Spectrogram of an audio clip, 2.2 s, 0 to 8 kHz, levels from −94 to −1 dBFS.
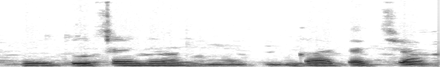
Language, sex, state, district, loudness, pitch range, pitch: Bengali, female, West Bengal, Malda, -24 LUFS, 215-275 Hz, 225 Hz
